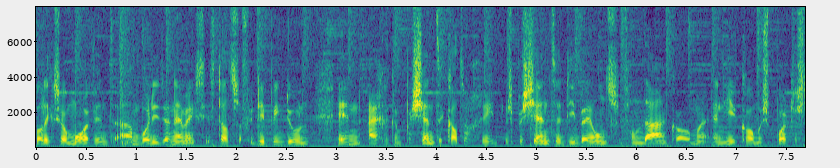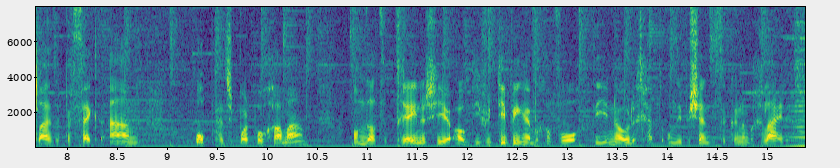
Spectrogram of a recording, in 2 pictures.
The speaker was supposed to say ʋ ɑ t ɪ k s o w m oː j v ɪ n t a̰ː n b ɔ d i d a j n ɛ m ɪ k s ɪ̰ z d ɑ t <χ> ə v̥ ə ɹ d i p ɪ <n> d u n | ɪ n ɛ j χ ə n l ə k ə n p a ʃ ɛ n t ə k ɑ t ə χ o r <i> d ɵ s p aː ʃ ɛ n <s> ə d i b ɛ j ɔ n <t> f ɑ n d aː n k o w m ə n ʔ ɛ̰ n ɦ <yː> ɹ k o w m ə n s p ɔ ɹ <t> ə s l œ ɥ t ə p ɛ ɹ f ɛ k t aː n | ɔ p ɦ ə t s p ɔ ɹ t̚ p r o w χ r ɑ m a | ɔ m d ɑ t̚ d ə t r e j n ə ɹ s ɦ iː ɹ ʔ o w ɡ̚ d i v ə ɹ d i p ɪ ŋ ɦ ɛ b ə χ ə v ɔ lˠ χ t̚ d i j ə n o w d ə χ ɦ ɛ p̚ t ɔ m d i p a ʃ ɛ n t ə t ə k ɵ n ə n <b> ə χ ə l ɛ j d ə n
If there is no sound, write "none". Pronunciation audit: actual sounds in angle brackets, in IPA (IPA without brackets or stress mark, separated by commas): s, ŋ, i, t, s, iː, t, b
